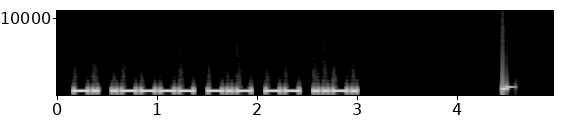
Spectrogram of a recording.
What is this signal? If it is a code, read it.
Morse code, heard as a keyed tone, about 25 wpm, 700 Hz. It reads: N1KMF
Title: USA Call Signs - 3x Character Spacing - 25wpm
